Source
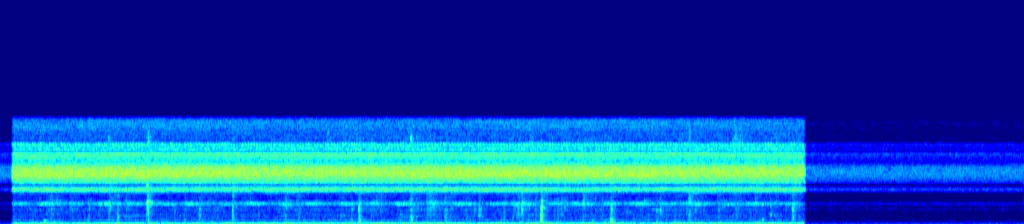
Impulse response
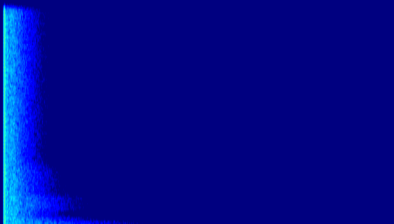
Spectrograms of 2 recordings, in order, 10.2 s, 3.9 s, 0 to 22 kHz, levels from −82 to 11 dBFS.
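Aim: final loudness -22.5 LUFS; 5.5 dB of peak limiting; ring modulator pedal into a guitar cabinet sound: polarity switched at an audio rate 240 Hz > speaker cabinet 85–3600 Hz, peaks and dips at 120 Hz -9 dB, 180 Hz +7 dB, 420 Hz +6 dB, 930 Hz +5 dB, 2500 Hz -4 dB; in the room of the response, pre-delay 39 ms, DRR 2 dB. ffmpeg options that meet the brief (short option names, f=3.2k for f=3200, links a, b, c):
-filter_complex "[0:a]alimiter=limit=-18.5dB:level=0:latency=1,asplit=2[a][b];[1:a]atrim=start_sample=2205,adelay=39[c];[b][c]afir=irnorm=-1:irlink=0,volume=-7.5dB[d];[a][d]amix=inputs=2:normalize=0,aeval=exprs='val(0)*sgn(sin(2*PI*240*n/s))':c=same,highpass=85,equalizer=f=120:t=q:w=4:g=-9,equalizer=f=180:t=q:w=4:g=7,equalizer=f=420:t=q:w=4:g=6,equalizer=f=930:t=q:w=4:g=5,equalizer=f=2.5k:t=q:w=4:g=-4,lowpass=f=3.6k:w=0.5412,lowpass=f=3.6k:w=1.3066,volume=9.5dB"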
